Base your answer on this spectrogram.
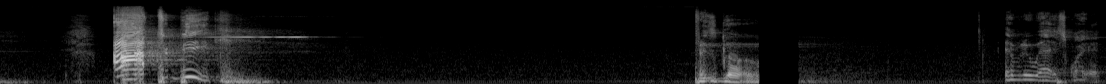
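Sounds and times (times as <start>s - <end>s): faint steady low hum: 0.0s - 11.0s
echo of a spoken word: 1.1s - 2.5s.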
